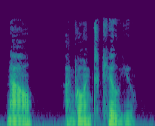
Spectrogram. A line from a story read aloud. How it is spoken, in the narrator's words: she repeated quietly, almost as if to herself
